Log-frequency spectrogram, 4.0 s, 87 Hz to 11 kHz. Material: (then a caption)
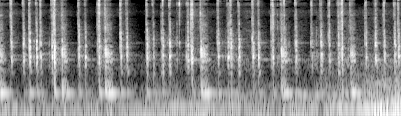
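Plastic. A pink and white plastic keyboard with round typewriter-style keycaps sits on a desk and is typed on rapidly with the fingertips of both hands. About 29 quick, sharp clicks ring out with bright tops over a faint, steady low hum, each one dying away almost at once.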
